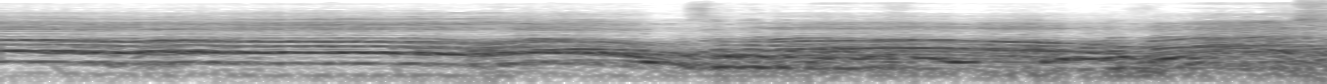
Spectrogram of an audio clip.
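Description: A man sings loudly in long, wavering notes.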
